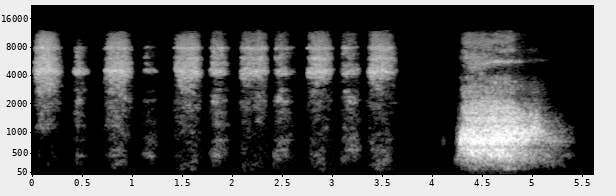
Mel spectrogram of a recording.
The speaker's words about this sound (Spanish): es inhalar y exhalar, pero exhalas muy poquito, inhalas más, exhalas muy poquito, inhalas más. Como que vas haciendo este movimiento hasta arriba.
